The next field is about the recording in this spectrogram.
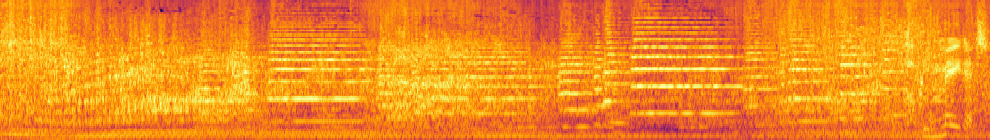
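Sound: airplane engine flying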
